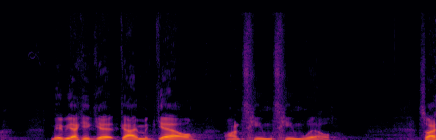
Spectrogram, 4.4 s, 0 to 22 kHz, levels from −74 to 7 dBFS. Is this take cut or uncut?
cut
